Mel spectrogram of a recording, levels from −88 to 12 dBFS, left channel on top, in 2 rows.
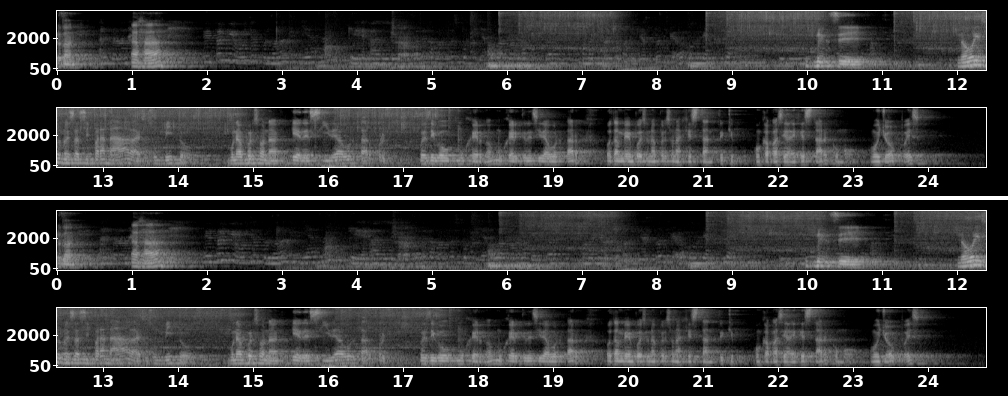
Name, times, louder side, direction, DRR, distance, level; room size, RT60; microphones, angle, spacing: voice 1, 0.0-6.7 7.0-10.9 14.6-14.8, right 1 dB, 55° left, -6 dB, 2.7 m, -48 dB
voice 2, 1.0-1.4 10.0-10.8 12.0-14.2 14.7-16.8 17.2-21.4 21.7-24.0, left 1 dB, 20° left, 9 dB, 0.9 m, -30 dB
sound 1, 2.9-17.8, left 4 dB, 85° left, 2.5 m, -38 dB
16.5 x 5.9 x 7.9 m, 1.4 s
head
